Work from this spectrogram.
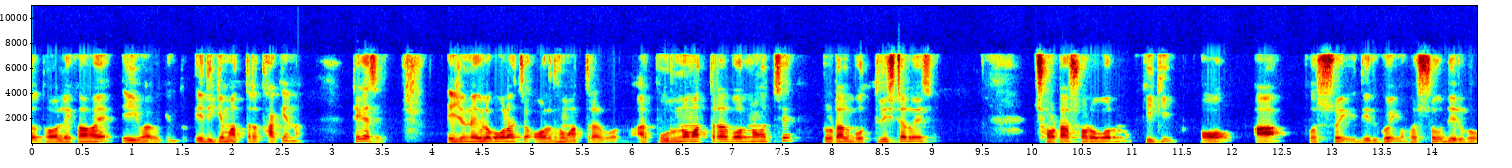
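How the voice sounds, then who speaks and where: A man's voice: fairly high pitch, a little mellow. Man teaching a grammar class, lo-fi sound. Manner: explains step by step, often checks understanding. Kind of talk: exam-prep grammar lesson.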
